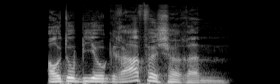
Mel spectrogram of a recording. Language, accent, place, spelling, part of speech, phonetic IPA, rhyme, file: German, Germany, Berlin, autobiografischerem, adjective, [ˌaʊ̯tobioˈɡʁaːfɪʃəʁəm], -aːfɪʃəʁəm, De-autobiografischerem.ogg
- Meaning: strong dative masculine/neuter singular comparative degree of autobiografisch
